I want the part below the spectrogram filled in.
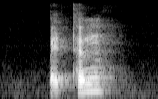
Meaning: plural of Bett
- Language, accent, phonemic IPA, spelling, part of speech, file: German, Austria, /ˈbɛtn̩/, Betten, noun, De-at-Betten.ogg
